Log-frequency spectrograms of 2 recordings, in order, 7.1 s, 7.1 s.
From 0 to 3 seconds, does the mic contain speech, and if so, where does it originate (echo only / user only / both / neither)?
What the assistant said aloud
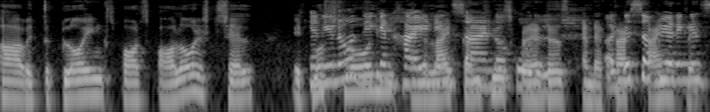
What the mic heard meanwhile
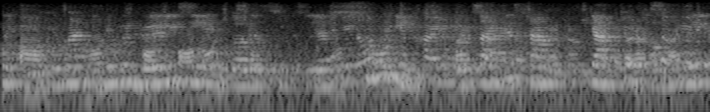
both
